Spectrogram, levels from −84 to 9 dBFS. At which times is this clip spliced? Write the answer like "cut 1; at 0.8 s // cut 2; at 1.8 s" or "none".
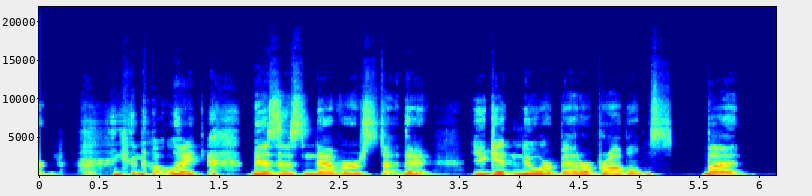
none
